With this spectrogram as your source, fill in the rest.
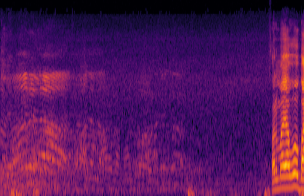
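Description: A man preaches with feeling into a microphone, his voice echoing through loudspeakers.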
